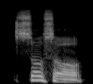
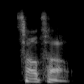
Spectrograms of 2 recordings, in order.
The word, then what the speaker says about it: Cao Cao: And the thing is that Soso in Japanese is the Japanese pronunciation of Cao Cao.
